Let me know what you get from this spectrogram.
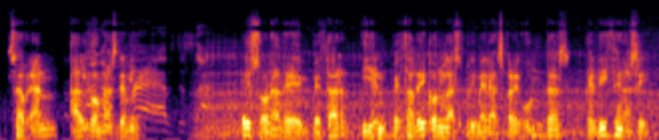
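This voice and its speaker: A man in his thirties, a gaming YouTuber, calmly explaining things in voice-over narration. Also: low voice, normal speed, noisy background. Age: 30s. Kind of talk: voice-over narration over gameplay footage. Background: background music.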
